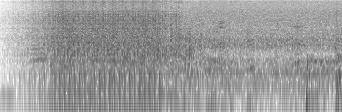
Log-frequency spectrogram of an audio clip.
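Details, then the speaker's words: Diesel truck (Side Piece) idling after a dyno pull: rhythmic knock about three per second heard from back near the transmission, suspected converter or flex plate; diagnosed as loose torque converter bolts. "Yeah. Converter or flex plate, one of the two. I I could hear it back there."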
